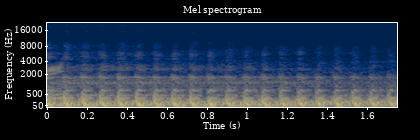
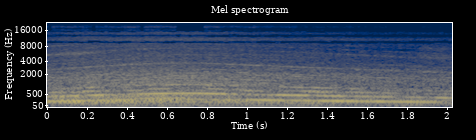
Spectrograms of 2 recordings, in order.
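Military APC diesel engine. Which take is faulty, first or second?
first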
